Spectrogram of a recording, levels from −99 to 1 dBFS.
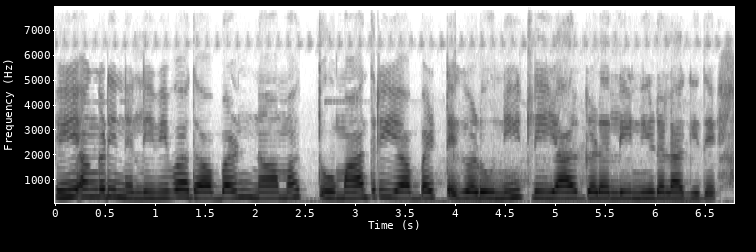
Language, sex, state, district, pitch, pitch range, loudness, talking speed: Kannada, female, Karnataka, Bidar, 265 Hz, 255-280 Hz, -13 LUFS, 95 wpm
